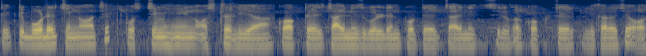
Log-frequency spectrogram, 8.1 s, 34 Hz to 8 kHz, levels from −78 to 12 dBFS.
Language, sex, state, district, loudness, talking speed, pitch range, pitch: Bengali, male, West Bengal, Malda, -20 LUFS, 150 wpm, 95-110 Hz, 100 Hz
